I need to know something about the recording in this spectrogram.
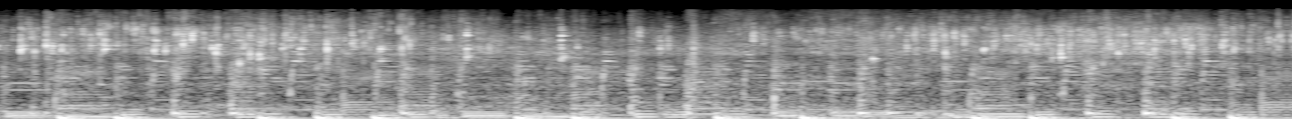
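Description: Batter-coated shrimp and seafood deep-frying in a pan of hot oil: a steady, dense crackling sizzle.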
